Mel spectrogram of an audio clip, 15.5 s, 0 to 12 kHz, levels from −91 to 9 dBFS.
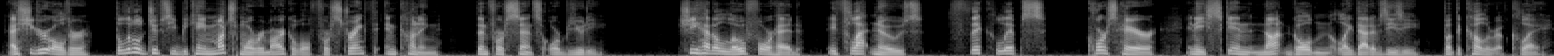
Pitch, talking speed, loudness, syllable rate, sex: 135 Hz, 180 wpm, -23 LUFS, 4.9 syllables/s, male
